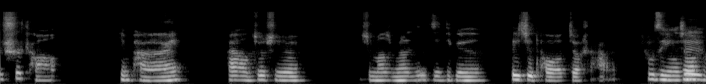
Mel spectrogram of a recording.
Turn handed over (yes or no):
yes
